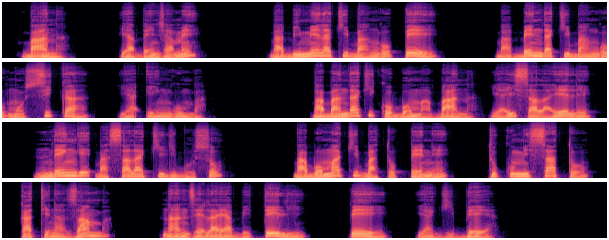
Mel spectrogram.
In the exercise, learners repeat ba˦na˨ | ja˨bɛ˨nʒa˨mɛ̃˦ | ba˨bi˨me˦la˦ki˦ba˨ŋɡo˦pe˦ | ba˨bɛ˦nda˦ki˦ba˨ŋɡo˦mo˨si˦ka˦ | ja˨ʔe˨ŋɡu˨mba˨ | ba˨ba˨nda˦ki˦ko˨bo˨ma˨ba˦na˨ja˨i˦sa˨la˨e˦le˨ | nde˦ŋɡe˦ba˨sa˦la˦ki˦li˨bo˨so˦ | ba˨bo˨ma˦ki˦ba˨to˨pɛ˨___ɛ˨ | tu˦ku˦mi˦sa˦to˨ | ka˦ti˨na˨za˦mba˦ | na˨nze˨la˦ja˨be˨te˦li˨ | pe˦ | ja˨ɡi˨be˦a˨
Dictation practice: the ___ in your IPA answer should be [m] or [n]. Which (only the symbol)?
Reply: n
